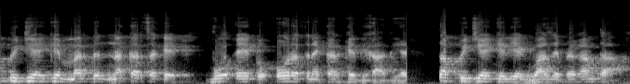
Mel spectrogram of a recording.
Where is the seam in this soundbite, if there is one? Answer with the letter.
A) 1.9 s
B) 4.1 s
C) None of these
B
